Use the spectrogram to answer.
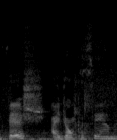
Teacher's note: We don't put the L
